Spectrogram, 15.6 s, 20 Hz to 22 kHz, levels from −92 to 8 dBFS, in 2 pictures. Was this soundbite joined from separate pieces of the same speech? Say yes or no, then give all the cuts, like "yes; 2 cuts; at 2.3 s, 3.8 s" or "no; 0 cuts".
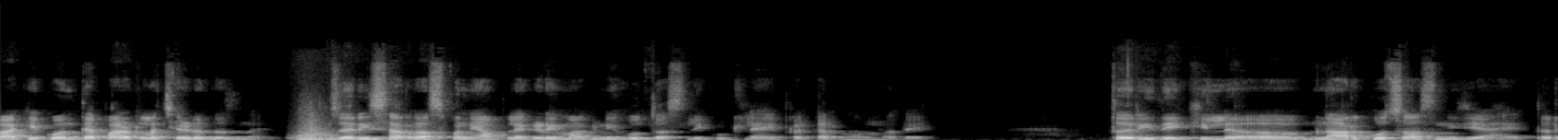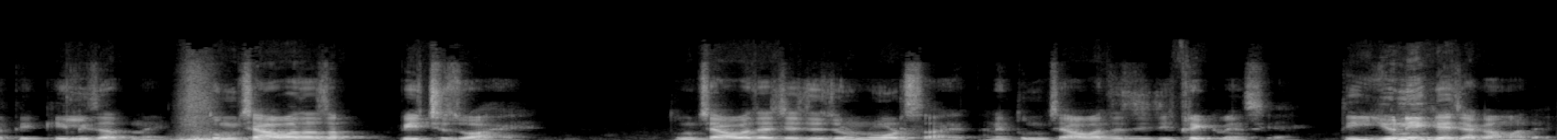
yes; 2 cuts; at 1.6 s, 8.6 s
